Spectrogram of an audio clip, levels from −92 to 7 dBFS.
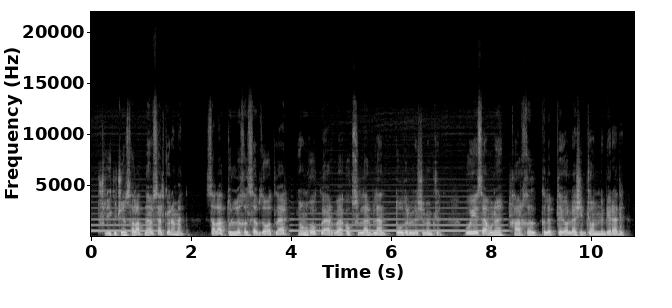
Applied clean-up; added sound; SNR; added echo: none; Wind instrument, woodwind instrument; 15 dB; none.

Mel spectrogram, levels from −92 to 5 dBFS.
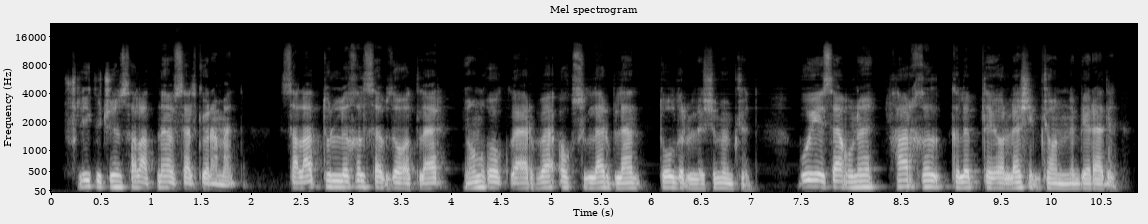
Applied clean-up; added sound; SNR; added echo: neural mask model DeepFilterNet 3.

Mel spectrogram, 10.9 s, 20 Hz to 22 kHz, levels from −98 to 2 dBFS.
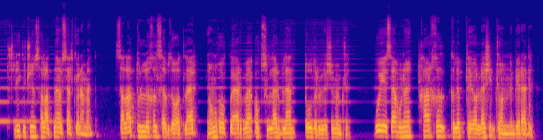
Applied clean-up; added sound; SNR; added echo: neural mask model RNNoise.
